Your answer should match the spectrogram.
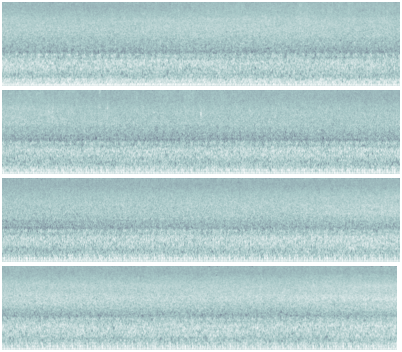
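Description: Narrowboat's inboard diesel engine running steadily at cruising speed, a constant low hum.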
